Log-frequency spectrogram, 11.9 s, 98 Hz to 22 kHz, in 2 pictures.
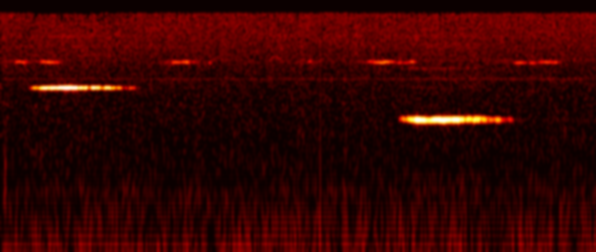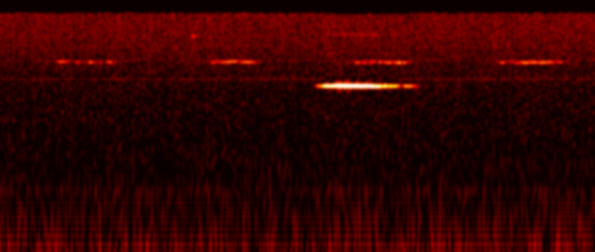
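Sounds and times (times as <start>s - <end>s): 
White's thrush song of long pure whistles: 0.2s - 1.8s, 3.7s - 5.6s, 9.1s - 10.2s.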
